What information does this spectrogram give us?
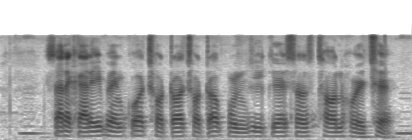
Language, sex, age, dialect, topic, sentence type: Maithili, female, 18-24, Angika, banking, statement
